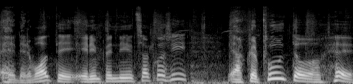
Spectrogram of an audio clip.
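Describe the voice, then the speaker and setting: The man is recorded with a dry sound and no echo. Light background noise can be heard. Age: 80s+. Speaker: ski instructor. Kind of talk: interview and storytelling. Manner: halting, with fillers and repetitions. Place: open country.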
